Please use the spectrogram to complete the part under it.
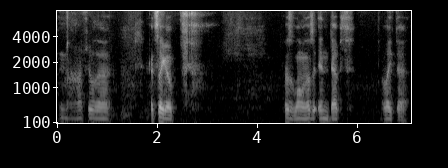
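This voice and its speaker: A man's voice: on the low side, little pitch movement, a little slow, dark tone. A young adult man co-hosting a casual podcast, asking long, searching questions filled with "like.". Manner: searching, loose questions full of "like". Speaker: podcast co-host. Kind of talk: casual chat.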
